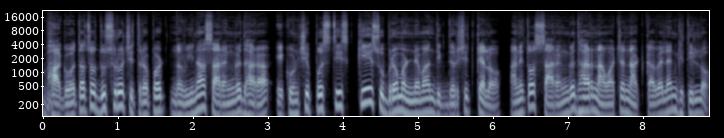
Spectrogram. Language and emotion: Goan Konkani, neutral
